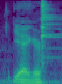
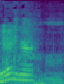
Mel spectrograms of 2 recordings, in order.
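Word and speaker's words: Joerger: So there's a growing discord between the Sacramento Kings and their head coach, Dave Jaeger. – That's how you say it? Okay. – Jaeger.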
